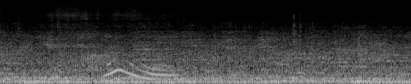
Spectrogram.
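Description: Busy exhibition hall ambience: a steady low hum and a background of noise, with music faintly playing, and a woman's short drawn-out 'oh' of interest about a second in.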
